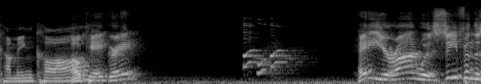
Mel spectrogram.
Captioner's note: communicator beeps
